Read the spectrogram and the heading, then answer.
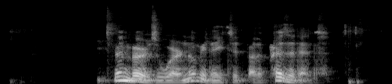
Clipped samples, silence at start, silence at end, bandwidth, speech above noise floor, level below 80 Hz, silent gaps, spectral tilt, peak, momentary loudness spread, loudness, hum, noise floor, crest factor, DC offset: under 0.1%; 1 s; 0.65 s; 10 kHz; 54 dB; -54 dBFS; none; -7.5 dB/octave; -2 dBFS; 13 LU; -20 LUFS; none; -74 dBFS; 18 dB; under 0.1%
